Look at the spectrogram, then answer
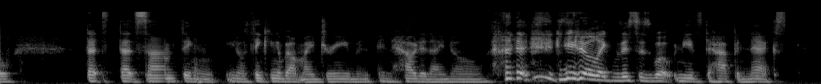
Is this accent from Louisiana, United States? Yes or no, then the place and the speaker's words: no; Nenana, Alaska, United States; I'm from Nenana and Manly Hot Springs. I'm Dene Athabaskan.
